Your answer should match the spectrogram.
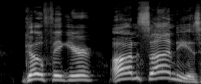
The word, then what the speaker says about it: Incendies: five minutes ago I did think it was pronounced in C's go figure on Sandi is how it's pronounced yeah thanks a lot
